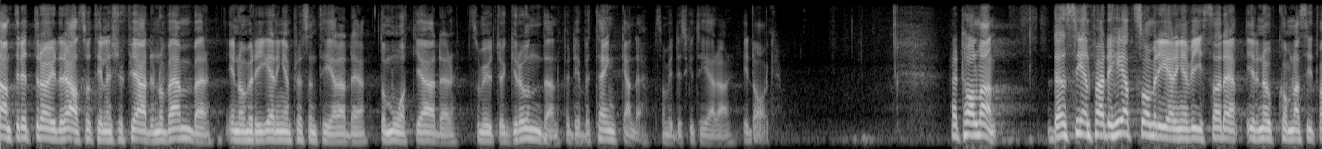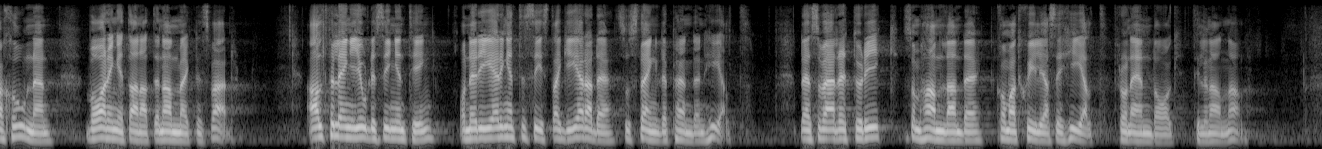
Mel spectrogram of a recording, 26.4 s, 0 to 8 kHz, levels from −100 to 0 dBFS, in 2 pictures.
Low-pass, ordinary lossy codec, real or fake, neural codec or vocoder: 7.2 kHz; none; real; none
